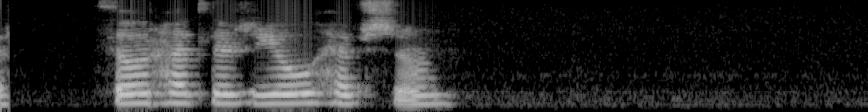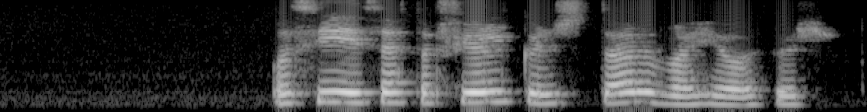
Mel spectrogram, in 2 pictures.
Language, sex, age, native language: Icelandic, female, 11, Icelandic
